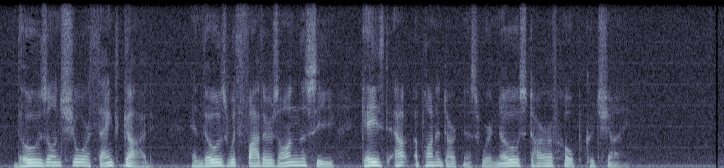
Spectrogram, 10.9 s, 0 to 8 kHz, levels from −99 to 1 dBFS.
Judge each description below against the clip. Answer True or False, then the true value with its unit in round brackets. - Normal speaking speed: False (130 wpm)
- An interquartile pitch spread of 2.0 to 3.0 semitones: False (3.8 semitones)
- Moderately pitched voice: False (130 Hz)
